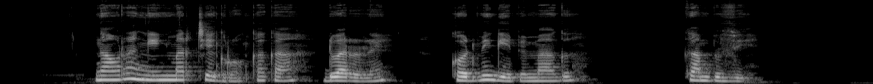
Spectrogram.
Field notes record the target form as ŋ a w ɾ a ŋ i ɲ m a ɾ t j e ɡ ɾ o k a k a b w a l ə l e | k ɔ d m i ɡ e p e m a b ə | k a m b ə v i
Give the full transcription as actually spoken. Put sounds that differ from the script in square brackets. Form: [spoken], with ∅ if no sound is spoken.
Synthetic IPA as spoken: ŋ a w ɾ a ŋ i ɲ m a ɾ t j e ɡ ɾ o k a k a [d] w a [ɾ] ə [ɾ] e | k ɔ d m i ɡ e p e m a [ɡ] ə | k a m b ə v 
